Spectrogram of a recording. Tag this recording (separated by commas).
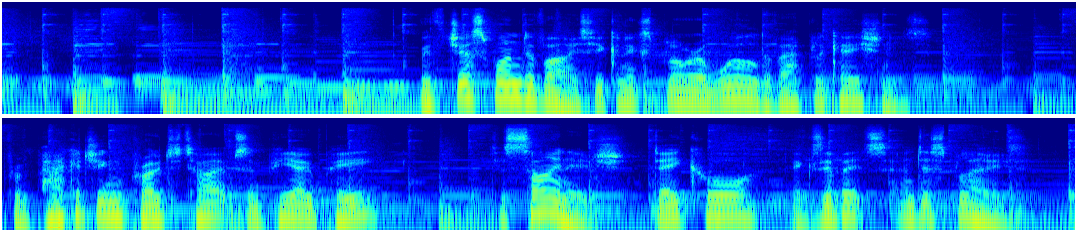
Music, Speech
